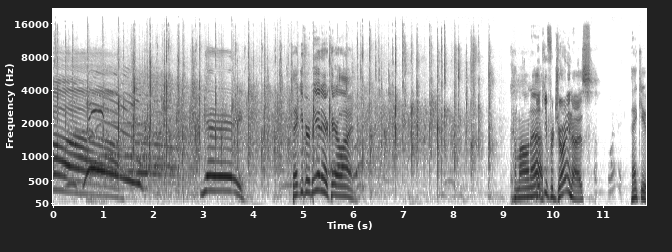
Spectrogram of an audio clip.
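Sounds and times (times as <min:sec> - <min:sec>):
loud whoops: 0:00.0 - 0:03.9
audience cheering and applauding at the Bell House in Brooklyn: 0:00.0 - 0:09.0
speech: 0:04.8 - 0:06.2, 0:09.2 - 0:10.9, 0:11.6 - 0:11.8.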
